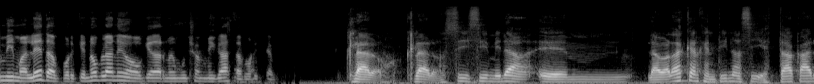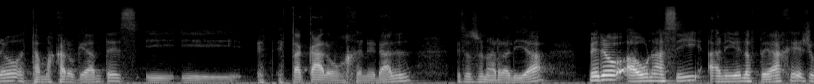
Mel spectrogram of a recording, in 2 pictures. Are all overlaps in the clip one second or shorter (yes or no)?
yes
